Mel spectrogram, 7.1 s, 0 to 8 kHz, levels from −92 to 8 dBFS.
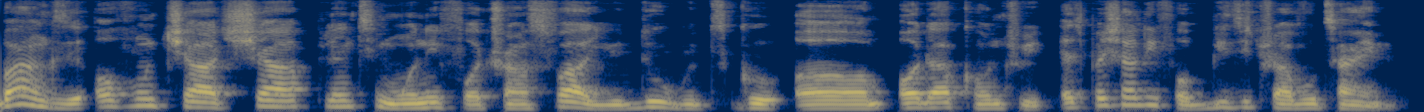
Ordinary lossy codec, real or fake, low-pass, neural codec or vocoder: none; real; none; none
